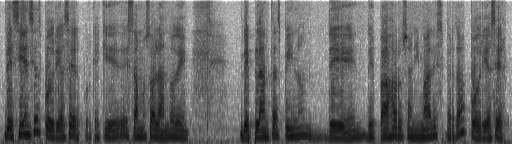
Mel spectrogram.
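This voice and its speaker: A male teacher patiently walks students through a recorded school lesson, explaining and pausing to think aloud. His voice is a little high for a man, darkish in tone, with a gravelly edge.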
